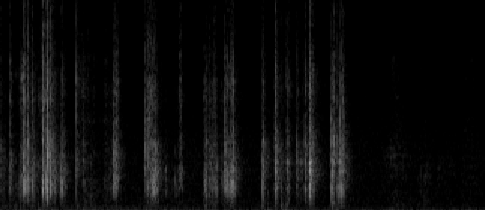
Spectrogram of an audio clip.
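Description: Small resin nail charms and a clear plastic compartment box clicking and rattling as fingers handle them: a run of short, irregular clicks that stops about three and a half seconds in.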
